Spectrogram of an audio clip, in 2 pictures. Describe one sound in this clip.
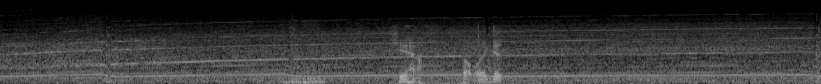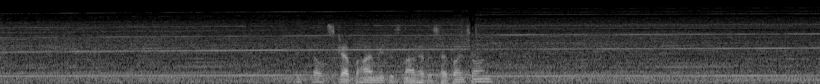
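A race car engine drones steadily, stepping down in pitch at each gear change and then slowly rising again.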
